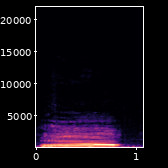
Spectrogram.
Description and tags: Monster Bellow 6
fantasy, creature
